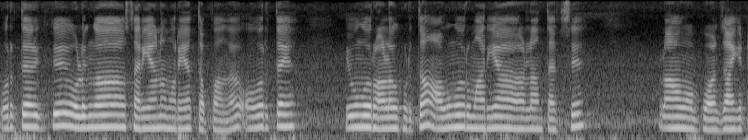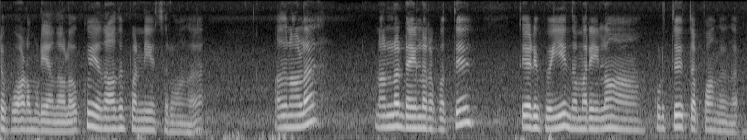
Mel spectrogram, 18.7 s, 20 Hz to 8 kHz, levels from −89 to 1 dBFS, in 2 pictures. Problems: constant background noise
